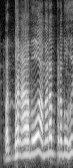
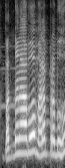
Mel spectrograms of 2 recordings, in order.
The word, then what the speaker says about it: பத்மநாபோ அமரப்பிரபு: மற்றொரு பண்டிதர் வந்து பார்த்து அட மடையா பத்மநாபோ மரப்பிரபுகு என்று சொல்கிறாயே அப்படி சொல்லப்படாது நீ சொல்லவே அனர்த்தம் ஆயிடுச்சே பத்மநாபோ அமரப் பிரபு என்று சொல்ல வேண்டும் அமரர்களுக்கெல்லாம் அதாவது அவர்களுக்கெல்லாம் தலைவன்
